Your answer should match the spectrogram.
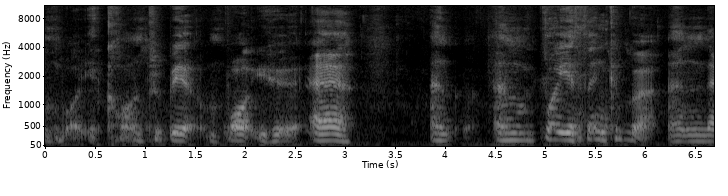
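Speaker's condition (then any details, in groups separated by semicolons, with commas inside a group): Cerebral palsy; speech difficulty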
